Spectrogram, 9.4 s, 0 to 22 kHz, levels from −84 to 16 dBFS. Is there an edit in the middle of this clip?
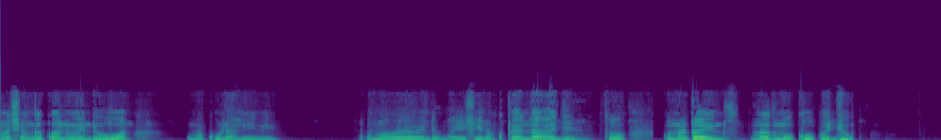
yes; 1 cut; at 6.5 s

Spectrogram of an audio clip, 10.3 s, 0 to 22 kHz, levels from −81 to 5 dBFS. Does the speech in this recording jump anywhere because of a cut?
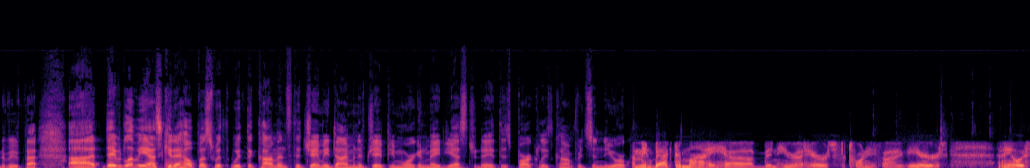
yes; 1 cut; at 6.3 s

